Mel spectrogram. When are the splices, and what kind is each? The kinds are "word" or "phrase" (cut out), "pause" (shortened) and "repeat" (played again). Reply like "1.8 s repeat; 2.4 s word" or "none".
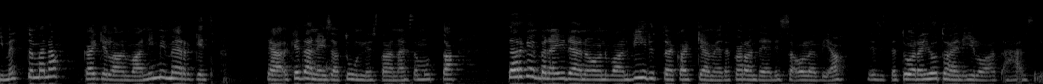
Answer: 4.1 s word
